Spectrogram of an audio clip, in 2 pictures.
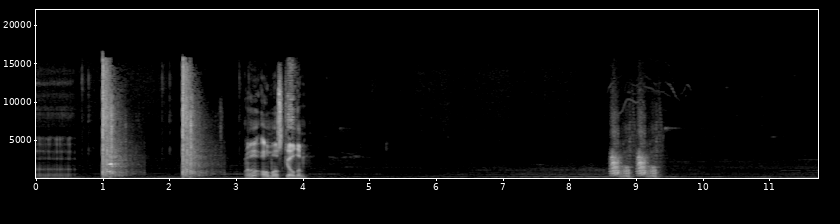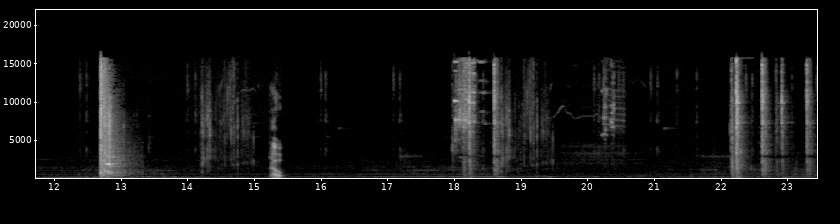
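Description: Gunshots crack out in short, sharp bursts.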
